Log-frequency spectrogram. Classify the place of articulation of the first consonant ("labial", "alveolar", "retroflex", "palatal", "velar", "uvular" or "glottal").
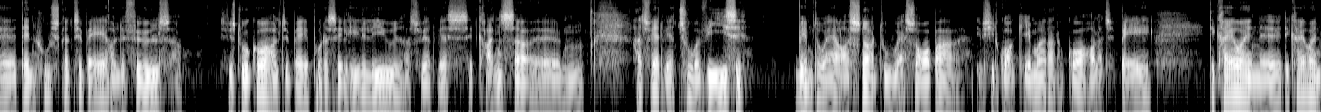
alveolar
